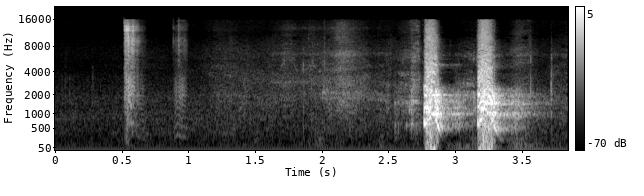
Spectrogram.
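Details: A cranky female dog, one of a Dobermann and a Rhodesian Ridgeback, angry after losing her favourite ball and taking it out on the other dog and the camera: two short faint barks, then two loud harsh barks close together; a person talks.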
